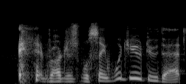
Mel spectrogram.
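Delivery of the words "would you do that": playful, joking voice. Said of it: "But, like, in a joking tone".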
